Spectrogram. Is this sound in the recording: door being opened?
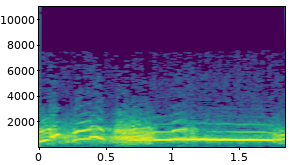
no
